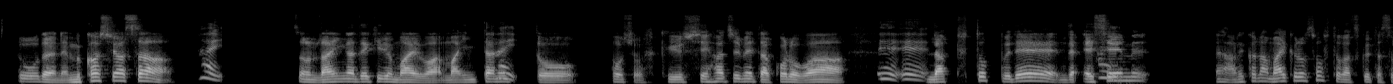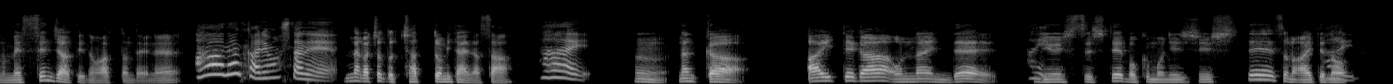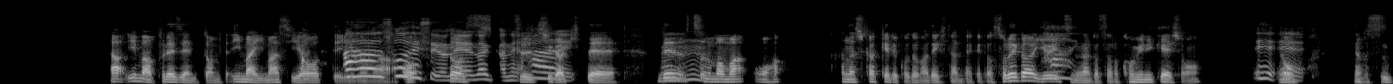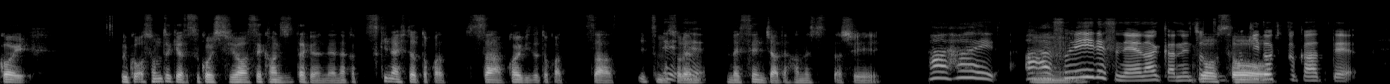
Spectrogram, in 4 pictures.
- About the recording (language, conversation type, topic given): Japanese, unstructured, 技術の進歩によって幸せを感じたのはどんなときですか？
- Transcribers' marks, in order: other background noise; "入室" said as "にゅうしゅう"; in English: "プレゼント"; tapping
